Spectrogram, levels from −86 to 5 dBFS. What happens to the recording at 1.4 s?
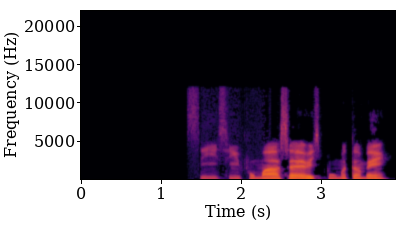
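At 1.4 s the speech sits inside truncation distortion on a fade, running from the start to about 2.37 s and worst until 2.23 s. The fade-in is quantised without dither, consistent with an 8-bit stage, so low levels collapse into square steps that sound gritty. Unlike clipping, the grit is worst where the sound is quietest and clears as the level rises.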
